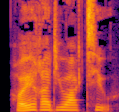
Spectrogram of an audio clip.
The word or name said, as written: højradioaktiv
